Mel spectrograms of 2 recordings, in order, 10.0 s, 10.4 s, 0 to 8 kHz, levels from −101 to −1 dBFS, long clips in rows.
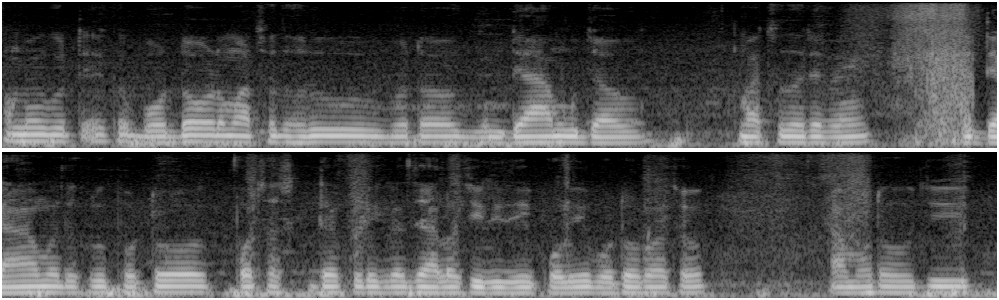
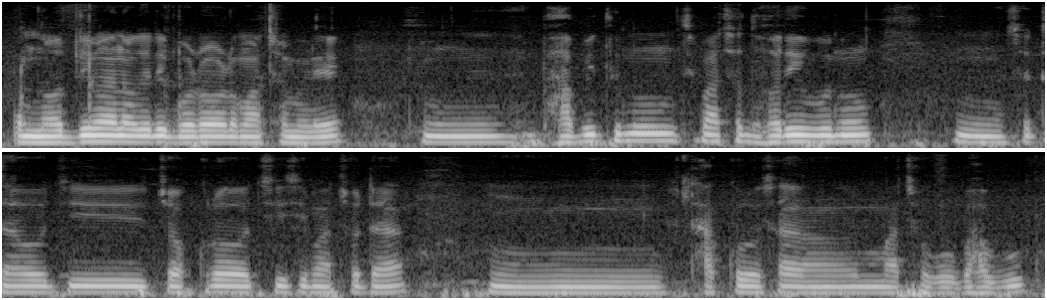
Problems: constant background noise, continuous background conversations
